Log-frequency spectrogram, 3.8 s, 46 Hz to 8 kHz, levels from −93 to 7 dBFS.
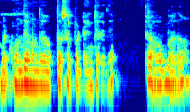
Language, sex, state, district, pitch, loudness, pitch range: Kannada, male, Karnataka, Mysore, 165 Hz, -20 LUFS, 155-175 Hz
